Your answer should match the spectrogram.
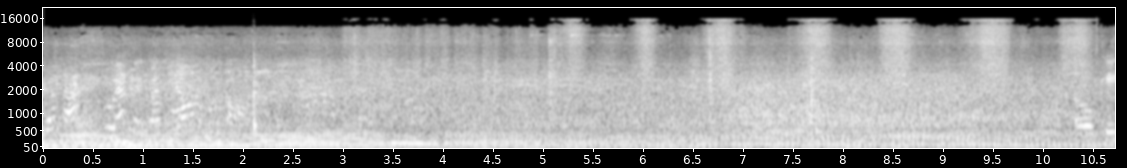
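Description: A motor vehicle engine running steadily close by for about the first four seconds, then dying away, leaving street noise and faint voices.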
